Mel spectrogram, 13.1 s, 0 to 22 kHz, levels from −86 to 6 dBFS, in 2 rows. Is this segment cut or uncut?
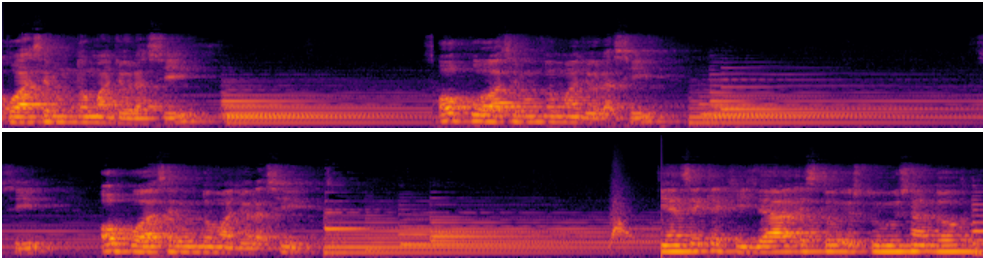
cut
